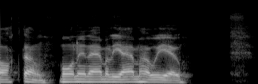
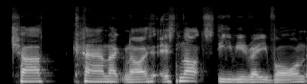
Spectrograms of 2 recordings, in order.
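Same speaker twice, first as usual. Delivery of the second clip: ordinary talk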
